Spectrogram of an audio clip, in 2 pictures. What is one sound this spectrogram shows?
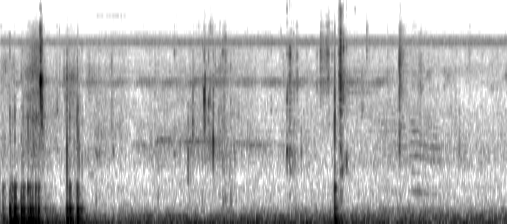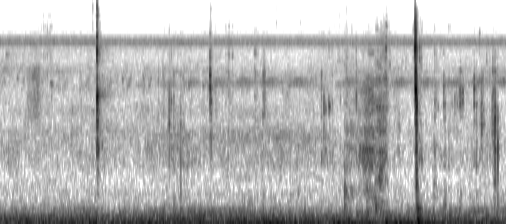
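Chopsticks tap against a bowl.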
